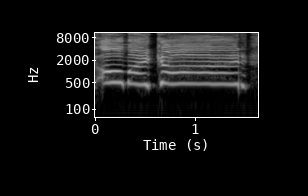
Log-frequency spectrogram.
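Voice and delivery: hammed-up teary fan excitement; mock fan gushing. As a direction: overcome fan squealing. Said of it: "We're like".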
